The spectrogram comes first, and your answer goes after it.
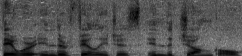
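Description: Her pitch is fairly low and her tone dark and mellow. This woman speaks at a fairly slow pace with lively intonation. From central Ireland. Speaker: nurse, missionary; interview guest. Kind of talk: interview, personal testimony. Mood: earnest testimony. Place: studio.

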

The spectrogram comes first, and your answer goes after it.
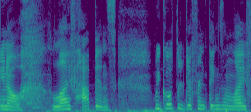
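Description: A woman with ordinary pitch variation, dry sound with no echo and light background noise. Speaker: fitness vlogger. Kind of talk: casual vlog chat. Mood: earnest, encouraging. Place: open country. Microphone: phone near.

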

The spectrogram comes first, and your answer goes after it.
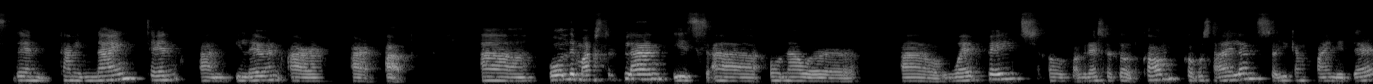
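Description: Against a quiet background, a woman speaks at a very slow pace in a Basque accent. Her medium-pitched voice has lively intonation. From Basque Country, Spain. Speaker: dive instructor and liveaboard cruise director. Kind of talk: online presentation. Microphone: video call.

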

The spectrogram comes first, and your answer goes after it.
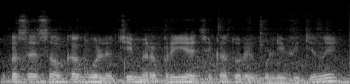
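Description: A man's voice over noticeable background noise. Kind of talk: press conference statement. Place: shop. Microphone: podium.

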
